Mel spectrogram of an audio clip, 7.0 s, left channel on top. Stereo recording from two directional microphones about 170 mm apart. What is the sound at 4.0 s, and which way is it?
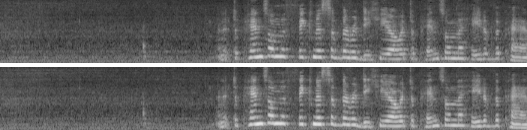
Speech, 45° right (ahead or behind).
